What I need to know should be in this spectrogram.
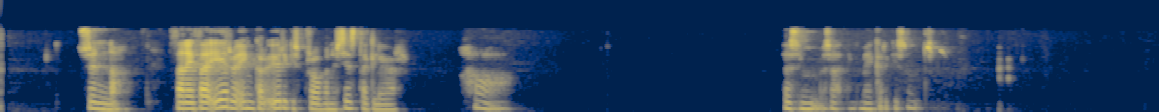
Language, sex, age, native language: Icelandic, female, 20-29, Icelandic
